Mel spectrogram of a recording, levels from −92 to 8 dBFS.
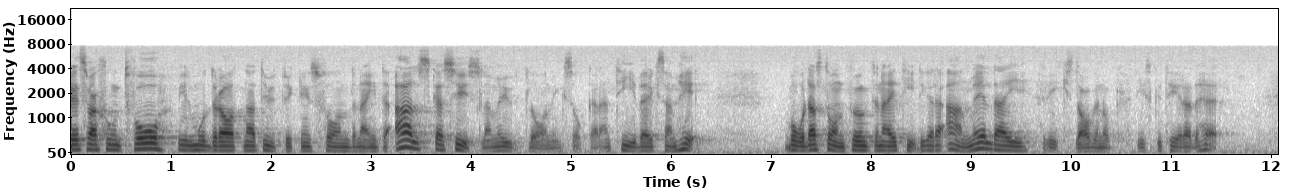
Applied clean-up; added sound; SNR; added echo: none; none; none; none.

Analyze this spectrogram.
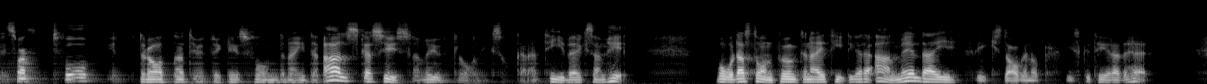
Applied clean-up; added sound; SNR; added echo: neural mask model DeepFilterNet 3.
